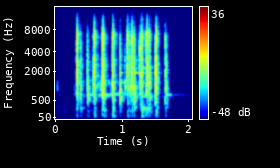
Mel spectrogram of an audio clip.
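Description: Typing on a computer keyboard: a quick run of about a dozen keystrokes in a second and a half as a word is typed in.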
